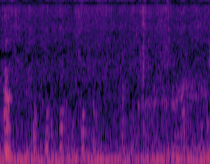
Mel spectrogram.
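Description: roosters clucking

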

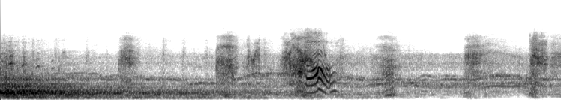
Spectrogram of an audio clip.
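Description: thunderstorm

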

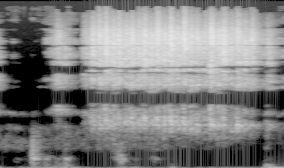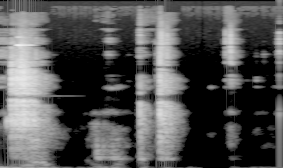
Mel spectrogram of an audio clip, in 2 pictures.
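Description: dice rolling

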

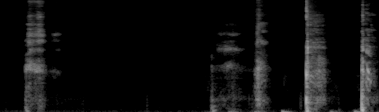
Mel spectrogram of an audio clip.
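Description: cough

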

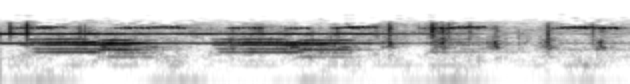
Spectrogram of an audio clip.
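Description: alarm clock ticking

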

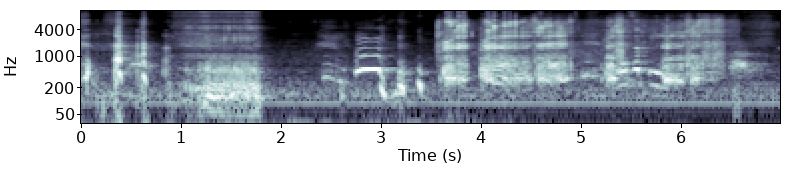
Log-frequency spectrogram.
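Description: dog sound effect

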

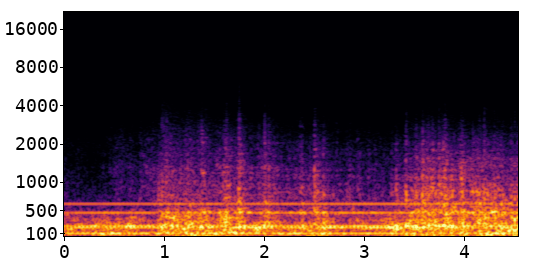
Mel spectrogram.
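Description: distant rolling thunder

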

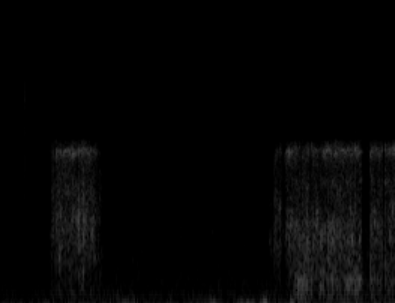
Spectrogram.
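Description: snoring

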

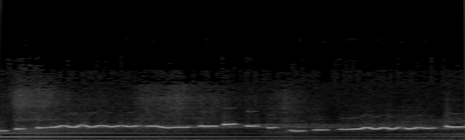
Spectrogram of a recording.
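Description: man whistling a tune

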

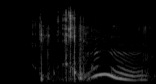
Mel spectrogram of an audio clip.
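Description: crunching

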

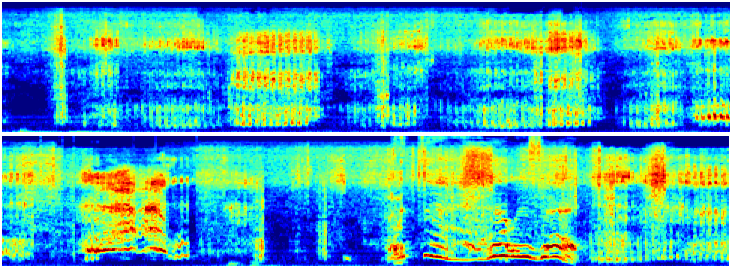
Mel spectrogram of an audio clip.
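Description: cat purring

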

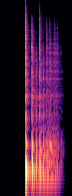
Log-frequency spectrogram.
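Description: dice being rolled

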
